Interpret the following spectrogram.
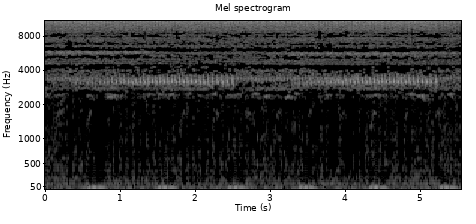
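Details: Night cricket chorus in rural countryside, with two long, even pulsed trills, each lasting a couple of seconds, separated by a short pause. They ring over a constant high hiss of more distant insects.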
